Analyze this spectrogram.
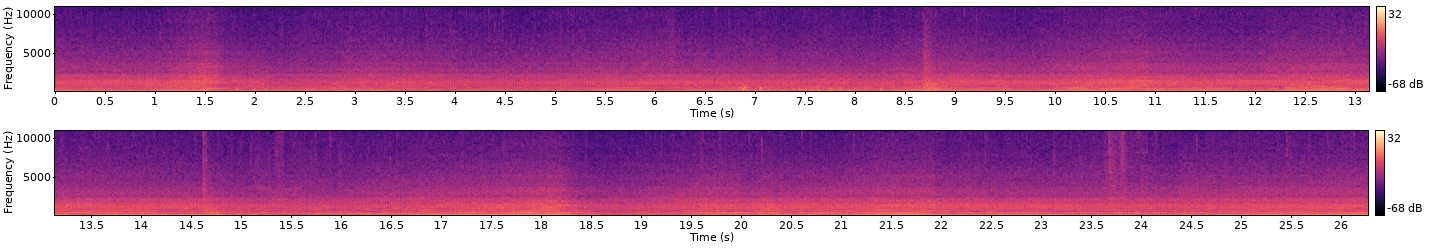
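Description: A motorcycle engine roars steadily, its pitch rising and falling as it speeds up and slows down.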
